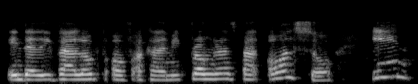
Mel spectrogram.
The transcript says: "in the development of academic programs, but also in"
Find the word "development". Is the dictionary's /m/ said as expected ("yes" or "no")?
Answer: no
